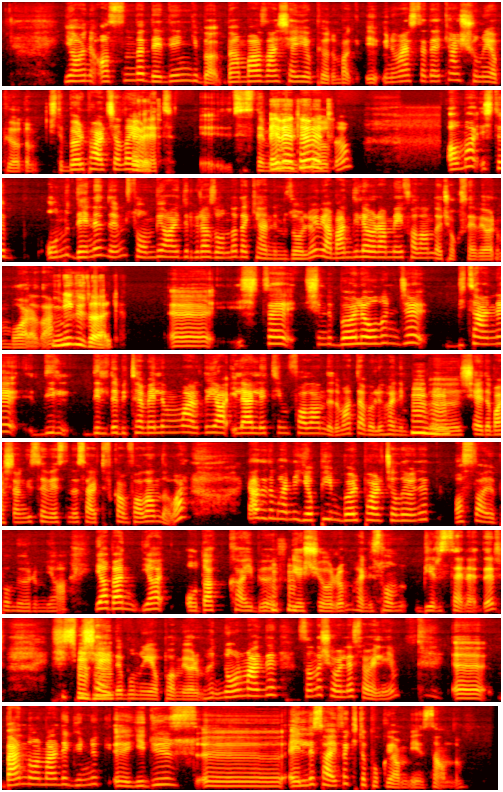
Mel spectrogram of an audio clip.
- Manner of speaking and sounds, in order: tapping; other background noise; static
- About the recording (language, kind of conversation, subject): Turkish, advice, Kısa dikkat süreni ve çabuk sıkılmanı nasıl yaşıyorsun?
- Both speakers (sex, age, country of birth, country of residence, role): female, 30-34, Turkey, Netherlands, user; female, 50-54, Turkey, Portugal, advisor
